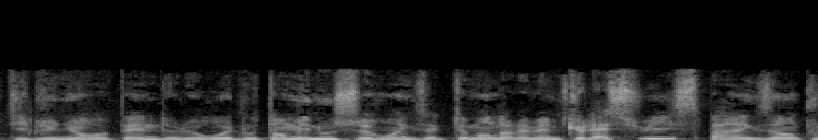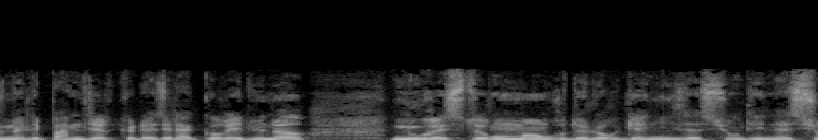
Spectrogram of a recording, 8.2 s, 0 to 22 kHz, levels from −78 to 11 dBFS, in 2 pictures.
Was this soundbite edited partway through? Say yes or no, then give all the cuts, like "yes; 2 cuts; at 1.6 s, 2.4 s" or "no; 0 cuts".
yes; 2 cuts; at 2.8 s, 4.9 s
